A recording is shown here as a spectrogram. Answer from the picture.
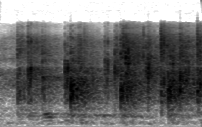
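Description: Scattered hand-clapping applause from a group of listeners, with faint voices mixed in.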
